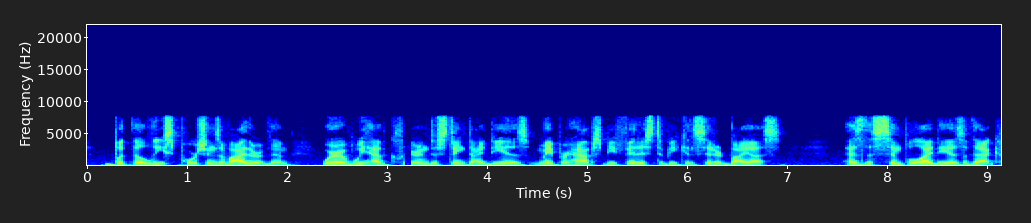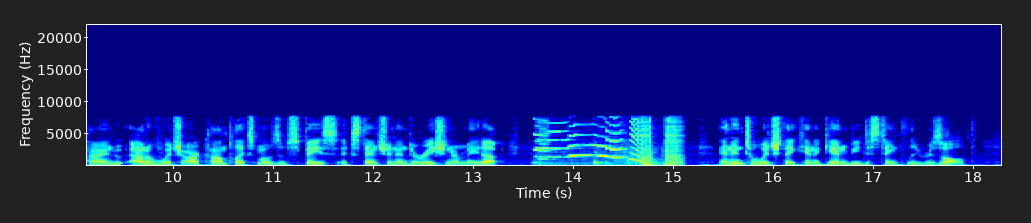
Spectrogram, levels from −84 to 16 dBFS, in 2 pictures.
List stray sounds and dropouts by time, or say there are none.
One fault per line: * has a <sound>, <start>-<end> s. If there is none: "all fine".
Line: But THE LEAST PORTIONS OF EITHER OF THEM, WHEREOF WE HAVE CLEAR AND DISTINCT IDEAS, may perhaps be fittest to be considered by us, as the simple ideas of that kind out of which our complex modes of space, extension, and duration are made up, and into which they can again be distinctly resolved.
* has a dropout, 3.2-3.2 s
* has a squeak, 13.6-15.1 s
